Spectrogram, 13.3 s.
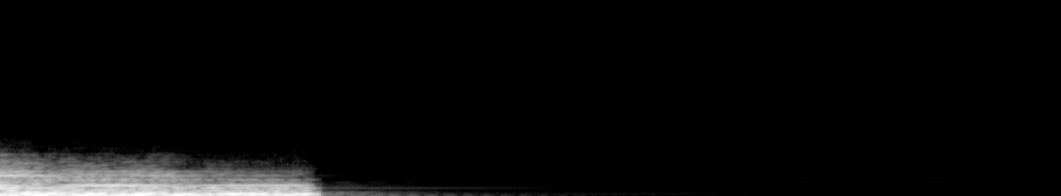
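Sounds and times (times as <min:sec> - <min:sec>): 
brass chromatic scale: 0:00.0 - 0:04.0.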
